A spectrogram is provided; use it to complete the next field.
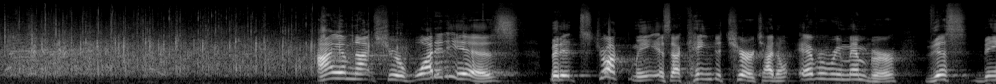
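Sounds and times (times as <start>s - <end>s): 
audience clapping: 0.0s - 4.5s
speech: 3.2s - 9.9s.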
